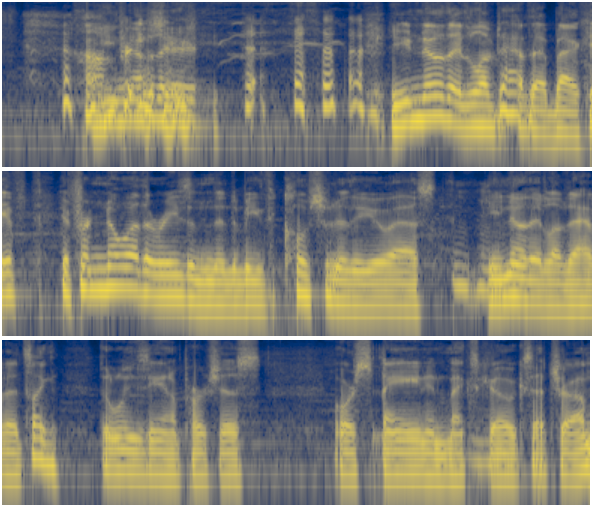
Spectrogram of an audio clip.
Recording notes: at the isolved Connect user conference in Palm Springs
